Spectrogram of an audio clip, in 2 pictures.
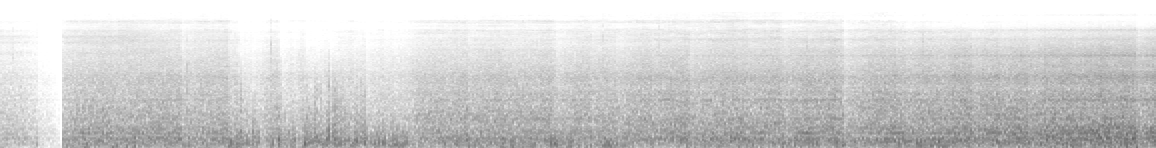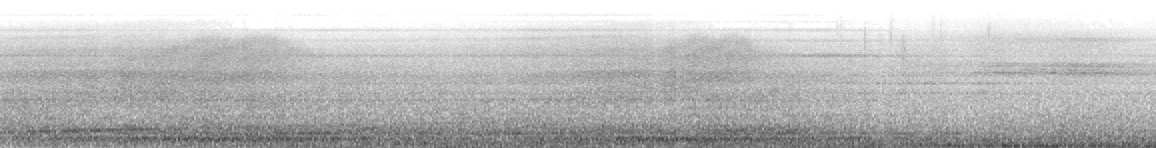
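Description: An electric train approaches and rumbles past close by, growing louder.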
